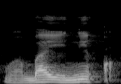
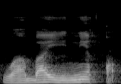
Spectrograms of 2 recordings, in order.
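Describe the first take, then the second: The two takes are said the same way.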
